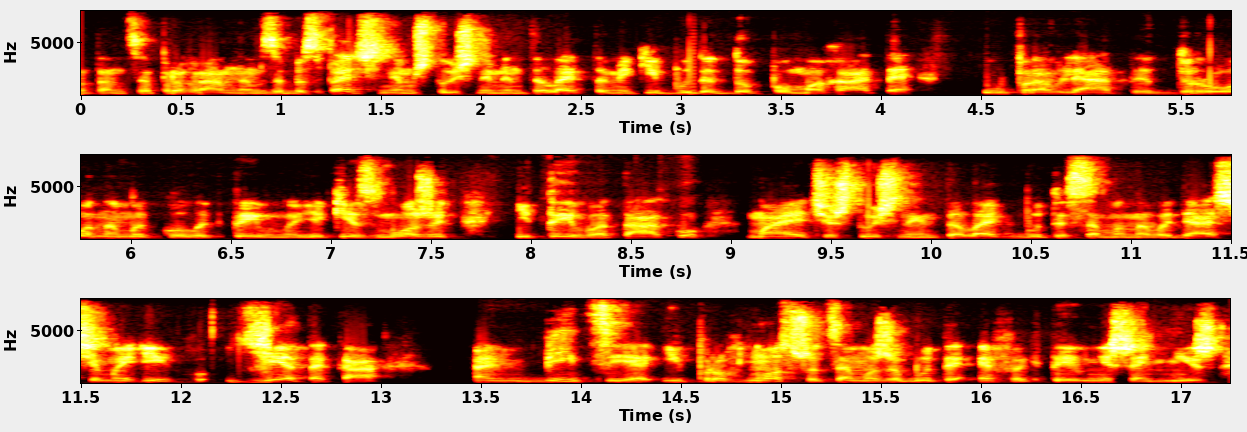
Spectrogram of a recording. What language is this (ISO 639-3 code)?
ukr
